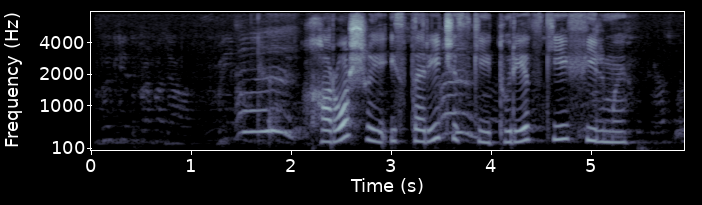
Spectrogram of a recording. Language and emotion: Russian, neutral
